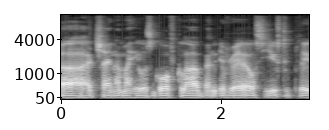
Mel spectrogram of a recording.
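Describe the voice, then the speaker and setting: A man with a very deep, low pitch talks very fast over noticeable background noise. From Zambia, Lusaka. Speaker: marketing and strategy executive. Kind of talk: podcast interview.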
